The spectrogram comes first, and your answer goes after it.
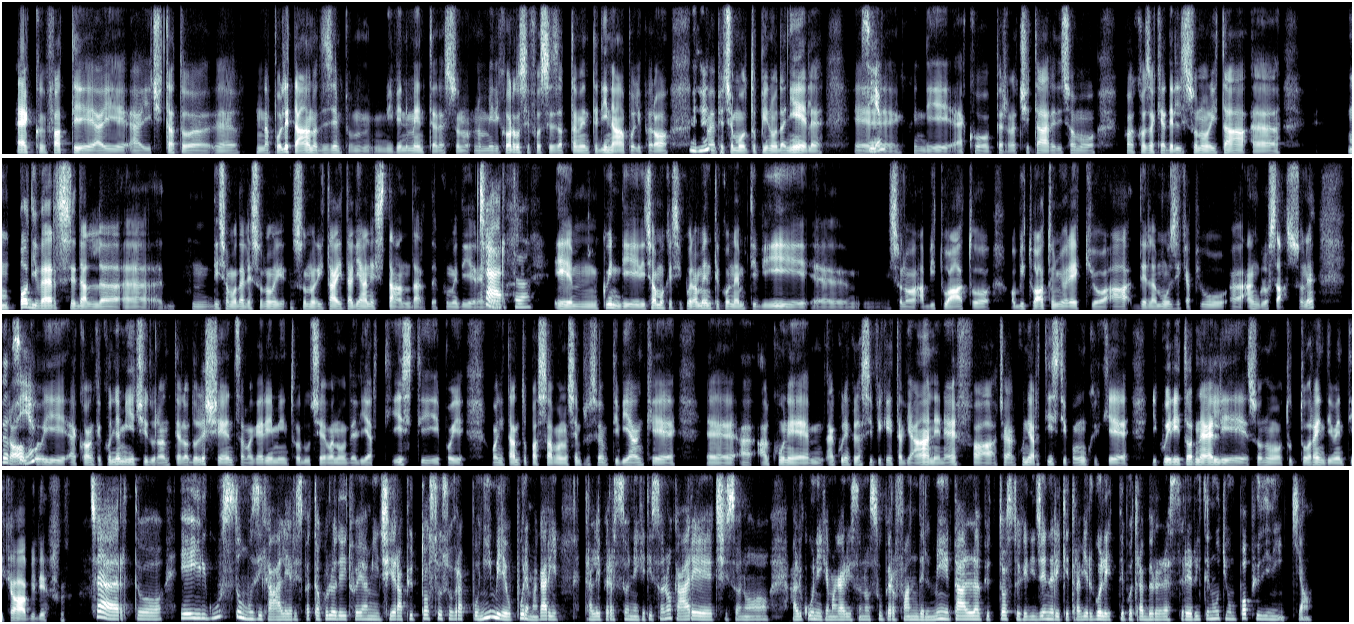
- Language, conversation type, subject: Italian, podcast, Che ruolo hanno gli amici nelle tue scoperte musicali?
- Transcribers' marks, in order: "esempio" said as "esempo"; inhale; "cioè" said as "ceh"; giggle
